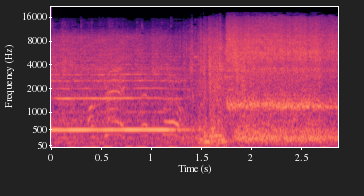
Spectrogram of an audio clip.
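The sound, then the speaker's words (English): Steam escapes from a vast wooden and metal contraption: a steady whistling tone sounds first, then a loud, rushing hiss bursts out and continues to the end. “Steam escapes from a vast wooden and metal contraption.”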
